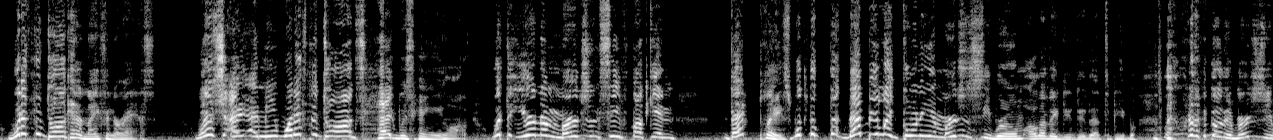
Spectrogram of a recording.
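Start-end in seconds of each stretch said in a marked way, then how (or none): 0.1-10.2 high-pitched indignant disbelief; outraged rant. Retold or imitated. Caller told of five-hour wait at emergency vet, outraged. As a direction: argue incredulously, pitch climbing as you go.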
